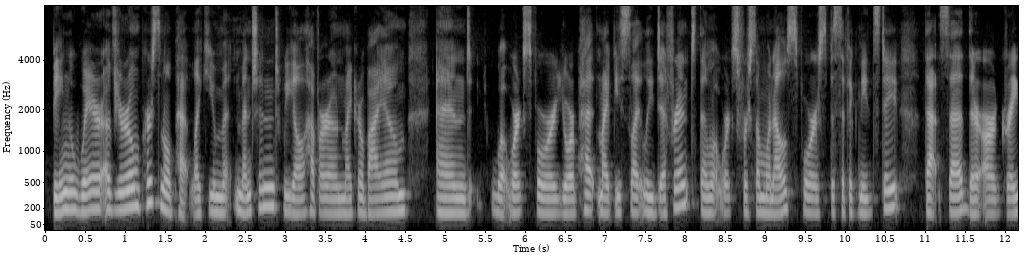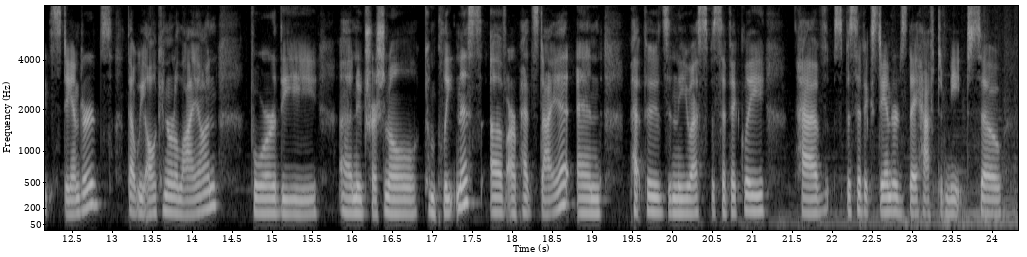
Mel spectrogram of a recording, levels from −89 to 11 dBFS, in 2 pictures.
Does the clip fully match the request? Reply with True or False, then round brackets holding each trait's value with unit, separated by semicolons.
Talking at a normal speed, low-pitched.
False (180 wpm; 155 Hz)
